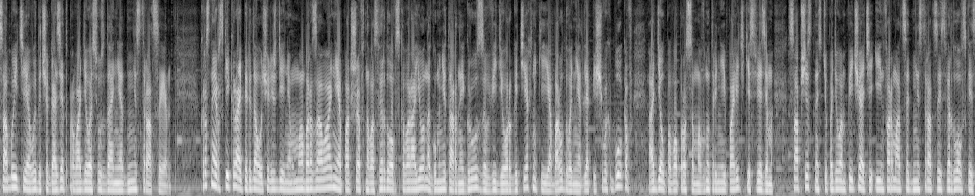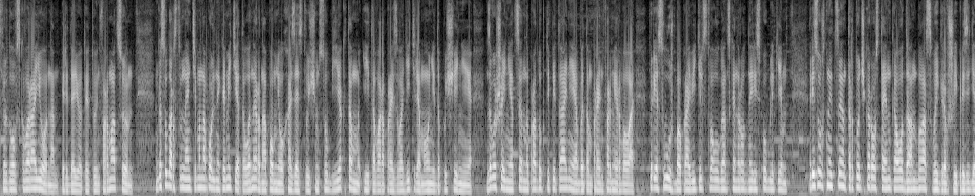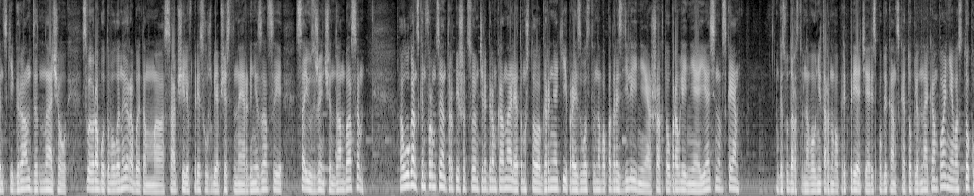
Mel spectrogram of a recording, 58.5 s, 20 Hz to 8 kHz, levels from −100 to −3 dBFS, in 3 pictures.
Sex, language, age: male, Russian, 30-49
